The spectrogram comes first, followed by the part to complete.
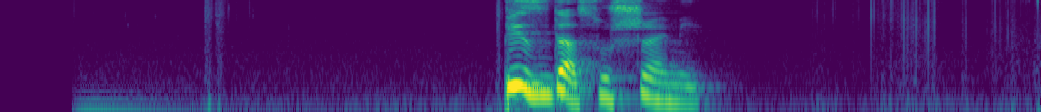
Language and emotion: Russian, angry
